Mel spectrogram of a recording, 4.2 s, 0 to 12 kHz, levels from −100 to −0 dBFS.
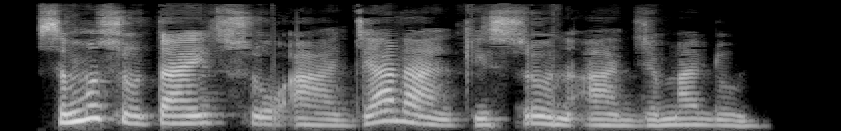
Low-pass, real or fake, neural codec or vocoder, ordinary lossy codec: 10.8 kHz; fake; codec, 44.1 kHz, 7.8 kbps, DAC; AAC, 32 kbps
